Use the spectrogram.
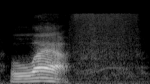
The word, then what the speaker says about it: laughs: strong our freedom laughs notice the gh combination in that word laughs telephone notice the pH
